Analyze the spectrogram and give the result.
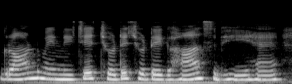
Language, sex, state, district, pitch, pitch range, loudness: Hindi, female, Jharkhand, Garhwa, 235 Hz, 225-265 Hz, -12 LUFS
